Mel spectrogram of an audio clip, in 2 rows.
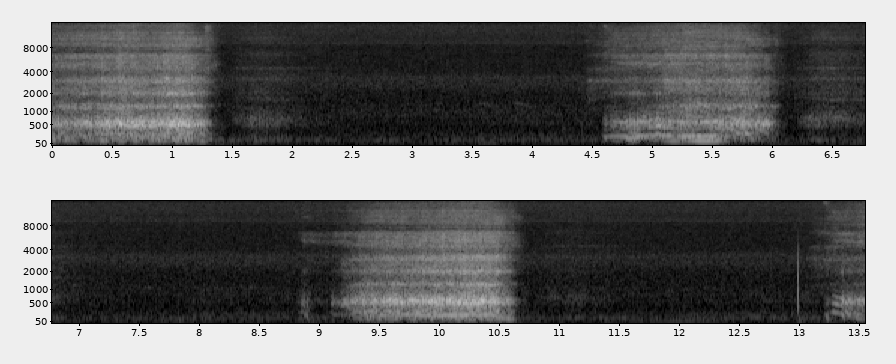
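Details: Father snoring: three loud, rasping snores about 4 to 5 seconds apart, roughly 13 breaths a minute, with quiet breathing between; ordinary snoring.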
